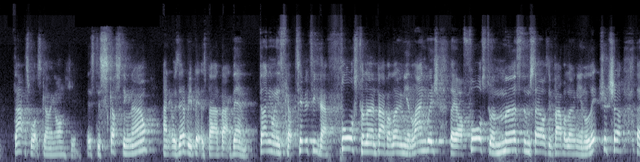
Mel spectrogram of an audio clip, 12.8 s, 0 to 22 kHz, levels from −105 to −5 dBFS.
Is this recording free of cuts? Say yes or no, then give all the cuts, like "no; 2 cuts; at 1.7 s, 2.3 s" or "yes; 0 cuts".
no; 3 cuts; at 1.6 s, 5.1 s, 5.7 s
